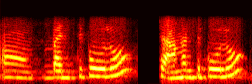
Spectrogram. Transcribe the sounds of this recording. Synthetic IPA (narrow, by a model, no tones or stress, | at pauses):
oːbɐɲt̪ipoːlu | ʃaːmɐnt̪ipoːlu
